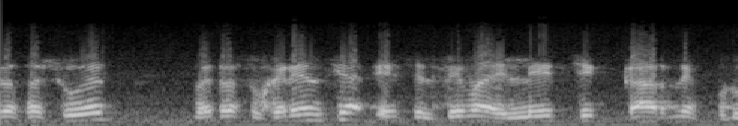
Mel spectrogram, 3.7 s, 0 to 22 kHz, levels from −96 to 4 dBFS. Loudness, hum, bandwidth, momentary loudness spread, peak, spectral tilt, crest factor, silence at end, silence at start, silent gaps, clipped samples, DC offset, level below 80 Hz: -22 LUFS; none; 7.6 kHz; 6 LU; -12 dBFS; -6.5 dB/octave; 10 dB; 0 s; 0 s; none; under 0.1%; under 0.1%; -54 dBFS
